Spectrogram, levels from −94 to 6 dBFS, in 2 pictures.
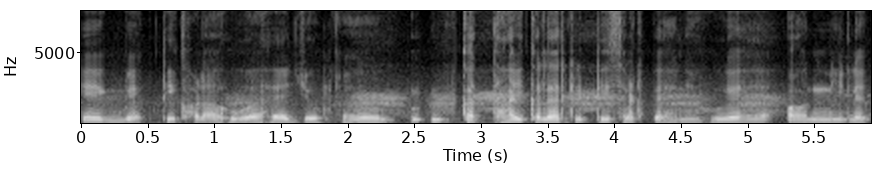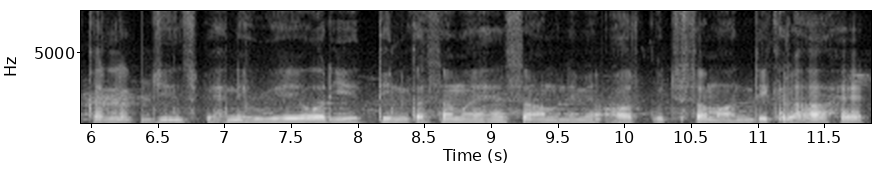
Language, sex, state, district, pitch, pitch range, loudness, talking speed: Hindi, male, Jharkhand, Jamtara, 120 Hz, 110-125 Hz, -20 LUFS, 185 wpm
